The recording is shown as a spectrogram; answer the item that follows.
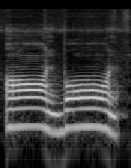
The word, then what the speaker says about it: bone: B it's not Bor it's not born it's B on B bone C on con this is silent this e silent okay no o nose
